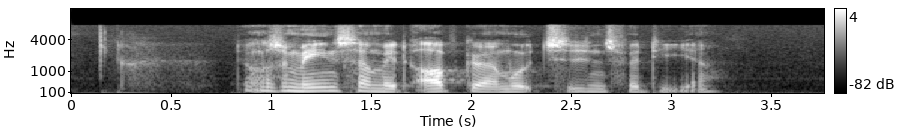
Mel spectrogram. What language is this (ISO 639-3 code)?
dan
